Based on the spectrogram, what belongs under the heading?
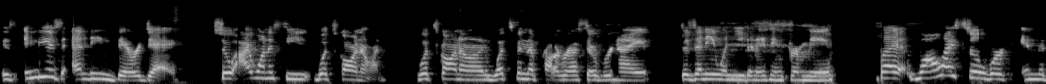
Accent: American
